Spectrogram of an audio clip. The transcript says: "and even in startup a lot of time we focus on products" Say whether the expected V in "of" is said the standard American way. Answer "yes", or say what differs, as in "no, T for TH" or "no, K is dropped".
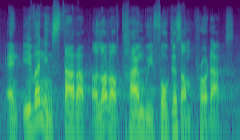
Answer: no, F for V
